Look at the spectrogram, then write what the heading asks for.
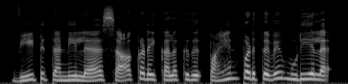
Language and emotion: Tamil, disgusted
